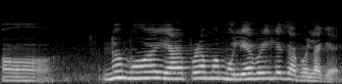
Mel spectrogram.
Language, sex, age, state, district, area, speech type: Assamese, female, 45-60, Assam, Tinsukia, rural, spontaneous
